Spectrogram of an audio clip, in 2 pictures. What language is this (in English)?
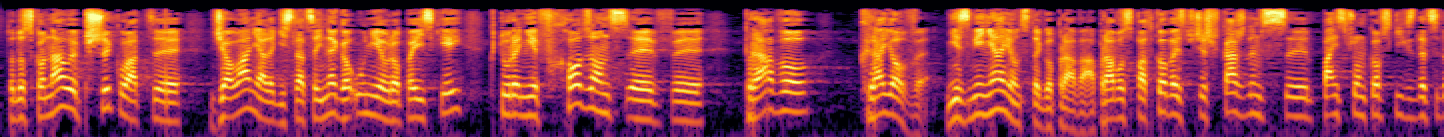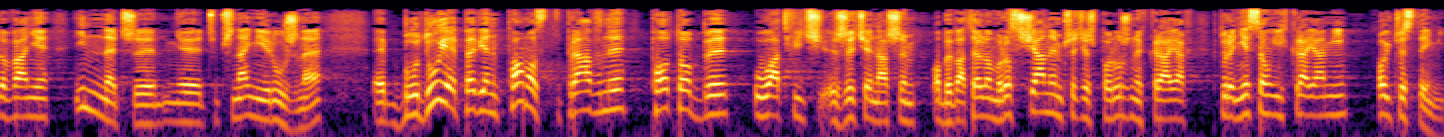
Polish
